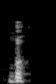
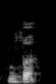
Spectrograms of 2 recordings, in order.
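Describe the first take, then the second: First: The b bursts out with excessive explosive force. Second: The b is released gently without extra force. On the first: The speaker calls it wrong. "we don't want to say b" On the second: The speaker calls it right. "It's only b"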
